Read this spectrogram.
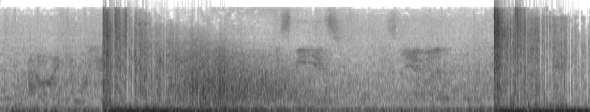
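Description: Heavy naval guns fire with loud booming blasts.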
